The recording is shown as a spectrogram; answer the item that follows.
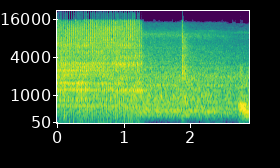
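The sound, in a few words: lathe tool taking a fine cut in wood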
